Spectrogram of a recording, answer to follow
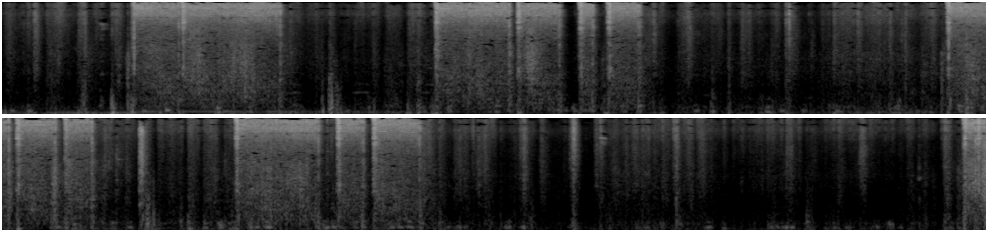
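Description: Steam-generator iron puffing steam while clothes are pressed: four hissing bursts of about a second and a half each, with light knocks and fabric handling between them.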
